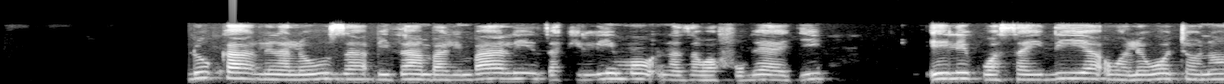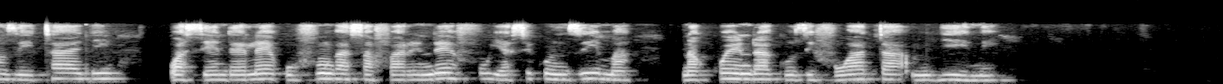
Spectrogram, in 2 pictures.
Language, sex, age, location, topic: Swahili, female, 36-49, Dar es Salaam, agriculture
